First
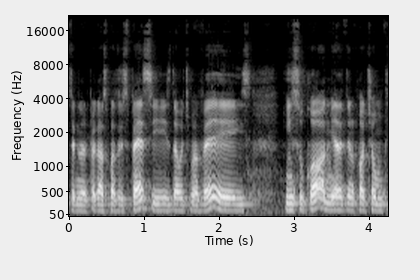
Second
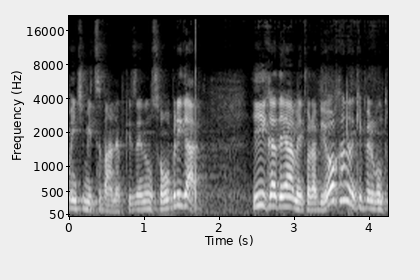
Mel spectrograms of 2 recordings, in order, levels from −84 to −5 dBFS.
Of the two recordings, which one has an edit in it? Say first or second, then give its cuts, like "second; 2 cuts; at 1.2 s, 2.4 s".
second; 1 cut; at 3.1 s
